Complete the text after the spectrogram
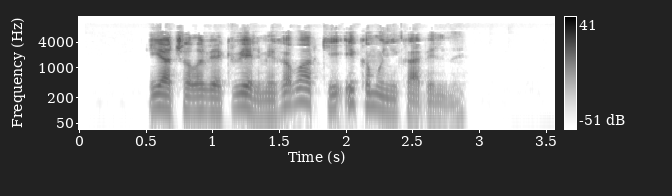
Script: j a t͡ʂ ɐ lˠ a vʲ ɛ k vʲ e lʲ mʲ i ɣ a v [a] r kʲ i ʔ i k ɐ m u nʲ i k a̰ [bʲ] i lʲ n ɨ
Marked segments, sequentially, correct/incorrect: correct, correct

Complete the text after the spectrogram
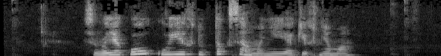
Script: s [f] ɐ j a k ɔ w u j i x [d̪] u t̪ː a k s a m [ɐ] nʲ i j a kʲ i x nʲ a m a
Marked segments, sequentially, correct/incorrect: incorrect, incorrect, correct

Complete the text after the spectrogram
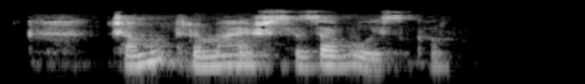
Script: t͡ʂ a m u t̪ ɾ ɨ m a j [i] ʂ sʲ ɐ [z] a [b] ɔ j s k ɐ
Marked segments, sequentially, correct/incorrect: incorrect, correct, incorrect

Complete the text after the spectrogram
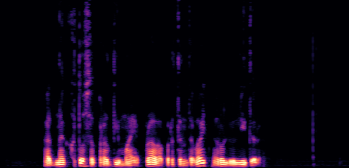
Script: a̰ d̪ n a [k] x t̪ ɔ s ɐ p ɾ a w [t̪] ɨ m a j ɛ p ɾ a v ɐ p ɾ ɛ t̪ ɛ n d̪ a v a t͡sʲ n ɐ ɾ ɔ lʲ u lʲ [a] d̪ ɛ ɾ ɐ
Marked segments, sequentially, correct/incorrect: correct, incorrect, incorrect

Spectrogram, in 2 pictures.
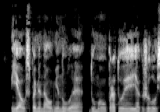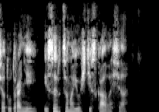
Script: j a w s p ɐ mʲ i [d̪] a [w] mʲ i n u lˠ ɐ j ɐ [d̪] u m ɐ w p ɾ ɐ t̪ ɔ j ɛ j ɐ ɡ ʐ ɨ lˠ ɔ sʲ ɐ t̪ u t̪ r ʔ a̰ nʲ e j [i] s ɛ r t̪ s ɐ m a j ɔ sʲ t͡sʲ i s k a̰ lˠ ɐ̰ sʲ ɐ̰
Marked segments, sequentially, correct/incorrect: incorrect, correct, correct, correct

